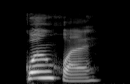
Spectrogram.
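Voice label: "关怀", Mandarin Chinese; HSK6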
